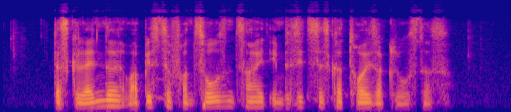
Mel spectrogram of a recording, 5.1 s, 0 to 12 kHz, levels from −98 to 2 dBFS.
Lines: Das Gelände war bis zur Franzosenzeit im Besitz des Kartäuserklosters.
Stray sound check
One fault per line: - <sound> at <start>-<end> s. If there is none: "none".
none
